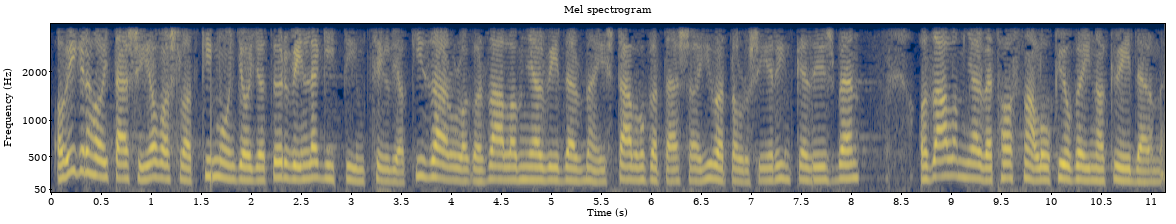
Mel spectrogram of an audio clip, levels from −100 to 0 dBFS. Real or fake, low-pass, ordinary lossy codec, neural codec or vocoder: real; 3.6 kHz; none; none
